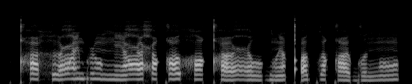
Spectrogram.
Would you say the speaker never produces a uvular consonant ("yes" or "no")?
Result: no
